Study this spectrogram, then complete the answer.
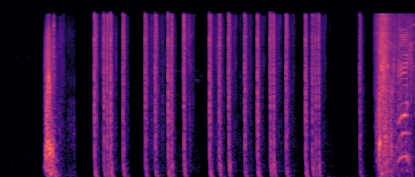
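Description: Small feet patter quickly across the ground.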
